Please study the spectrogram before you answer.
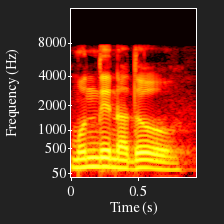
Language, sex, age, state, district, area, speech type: Kannada, male, 60+, Karnataka, Chikkaballapur, rural, read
